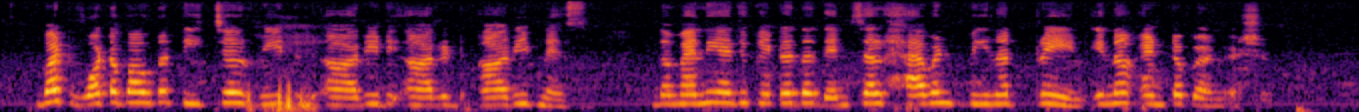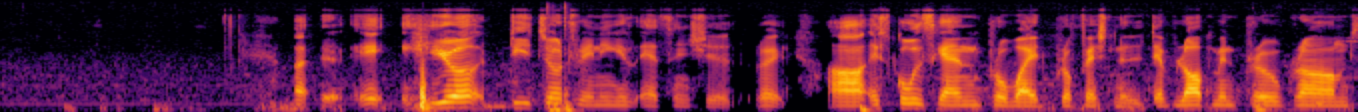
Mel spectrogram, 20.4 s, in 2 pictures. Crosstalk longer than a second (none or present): none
